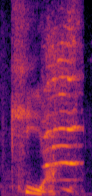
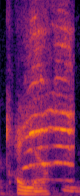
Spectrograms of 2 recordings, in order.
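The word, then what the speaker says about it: Khea: the name is um kia or kaya however you want to pronounce it k-h-e-a k-h-e-a yep um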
